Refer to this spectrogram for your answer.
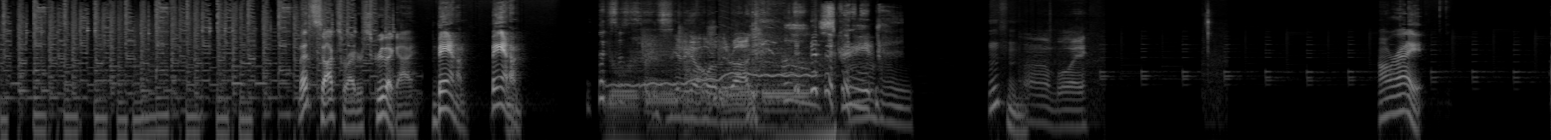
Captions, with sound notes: - That sucks, Ryder, screw that guy. - Ban him, ban him. (laughing) - This is gonna go horribly wrong. (laughing) - Oh, sweet. - Oh boy. (upbeat music) - All right.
